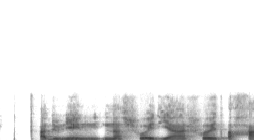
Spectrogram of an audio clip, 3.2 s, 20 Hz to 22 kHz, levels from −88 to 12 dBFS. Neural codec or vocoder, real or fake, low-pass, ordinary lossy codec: codec, 16 kHz, 0.4 kbps, LongCat-Audio-Codec; fake; 7.2 kHz; Opus, 24 kbps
